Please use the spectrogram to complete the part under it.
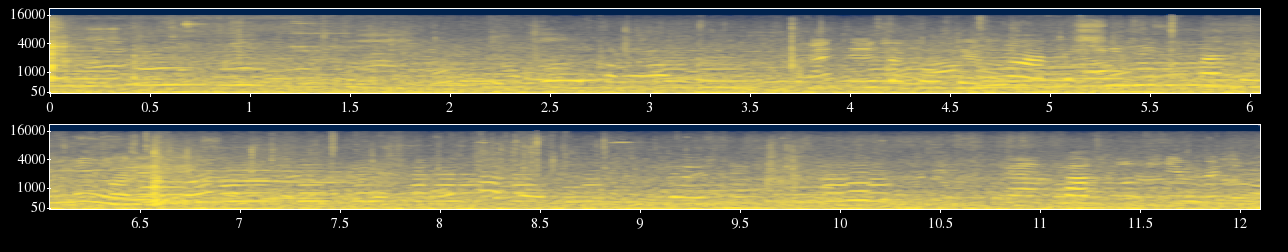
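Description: A crowd of people chatters in the open air all around.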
